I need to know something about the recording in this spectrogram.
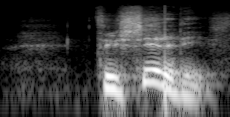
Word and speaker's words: Thucydides: evil is done do evil in return exiled thucydides that's how you pronounce it exiled thucydides knew all that a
